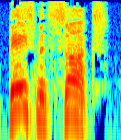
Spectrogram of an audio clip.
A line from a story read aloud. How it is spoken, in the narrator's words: McDermott shouts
